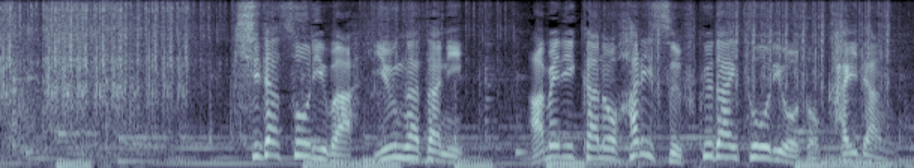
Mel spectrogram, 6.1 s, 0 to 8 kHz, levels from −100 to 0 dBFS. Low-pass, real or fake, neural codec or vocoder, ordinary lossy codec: none; real; none; none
